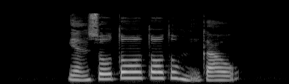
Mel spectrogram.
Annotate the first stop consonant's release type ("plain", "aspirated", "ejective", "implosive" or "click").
plain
